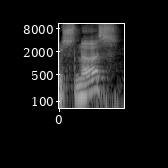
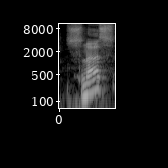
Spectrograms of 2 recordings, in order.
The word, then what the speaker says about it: snus: that's what it is snooze rhymes with loose Snus I've never called it snooze but oh he's recommending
